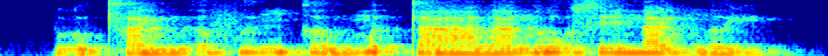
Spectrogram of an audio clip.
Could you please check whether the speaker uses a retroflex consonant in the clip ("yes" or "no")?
no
